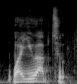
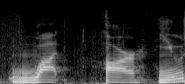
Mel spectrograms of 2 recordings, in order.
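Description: First: "what you up to" linked as "wa yu ap tu"; reduced form. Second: "what are you" slowly, word by word, with the T sounded; full form. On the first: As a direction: glide from "what" into "you" without a T. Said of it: "sino what you up to". ("what you up to" unido, sin la T) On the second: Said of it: "No es what are you". ("what are you" completo, palabra por palabra) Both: Shown as a demonstration.

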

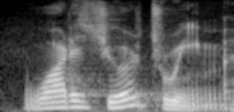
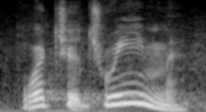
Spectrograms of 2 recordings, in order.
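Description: First: "What is your" in separate words, R sounded in "your"; full form. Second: "What's your" fused as "watcha", high-pitched; contracted, R dropped. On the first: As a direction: pronounce "What is your dream" fully. Full form against contracted model. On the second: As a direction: link "What's your dream" and lose the R in "your". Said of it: "la R de your desaparece". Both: Shown as a demonstration.

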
